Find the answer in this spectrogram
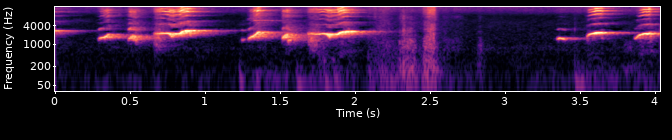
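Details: Answering a phone call, a pet cockatiel repeats rising, slurred chirps in quick pairs, then a short burst of rustling noise, a pause, and two more upward-curving calls.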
